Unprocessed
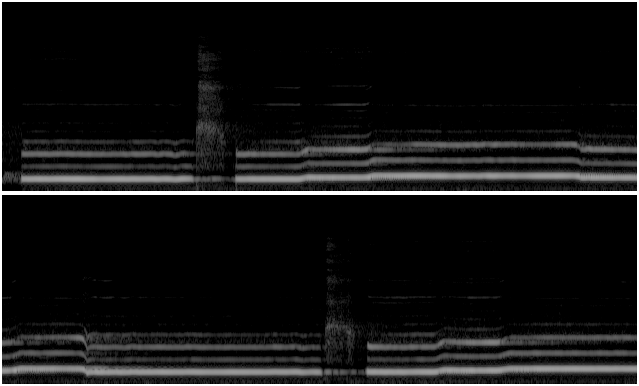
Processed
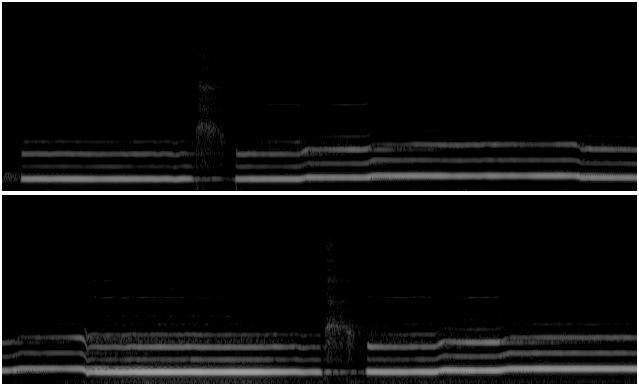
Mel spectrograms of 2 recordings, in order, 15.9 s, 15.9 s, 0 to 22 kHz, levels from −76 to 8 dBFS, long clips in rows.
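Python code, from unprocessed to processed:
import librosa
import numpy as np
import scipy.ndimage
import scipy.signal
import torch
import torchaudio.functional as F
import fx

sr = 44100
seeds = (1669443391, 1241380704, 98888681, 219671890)

y = fx.gain(x, sr, db=fx.line((8.65, -10.0), (9.68, 3.0), (11.11, 3.0), (11.61, -4.0)))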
